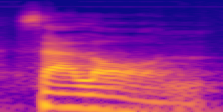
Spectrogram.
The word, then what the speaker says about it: salon: और फिर जो वर्ड है वो है SALON, और इसका ब्रिटिश इंग्लिश में उच्चारण है सैलॉन, सैलॉन।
